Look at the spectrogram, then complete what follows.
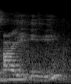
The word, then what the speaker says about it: IE: getting better you know so actually it is iie right and um yeah because it's i and e in the alphabet and this is leg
